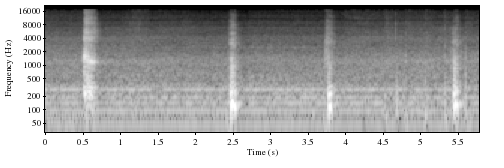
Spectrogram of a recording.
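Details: Animal coughing at 3am, vomiting white foam 30 minutes later: four short, dry cough bursts one to two seconds apart over a quiet room hum.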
